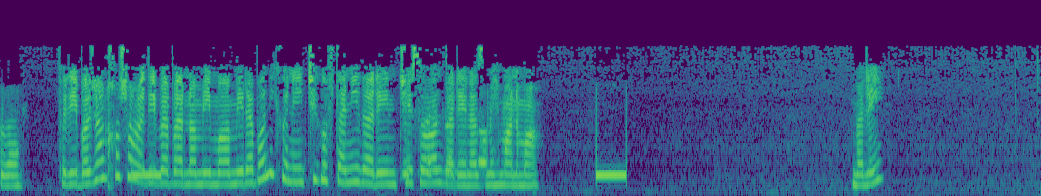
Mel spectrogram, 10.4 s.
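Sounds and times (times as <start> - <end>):
speech: 0.0 - 5.5, 8.5 - 8.9
telephone busy tone after a caller's line is cut off: 1.3 - 1.7, 6.0 - 6.3.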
